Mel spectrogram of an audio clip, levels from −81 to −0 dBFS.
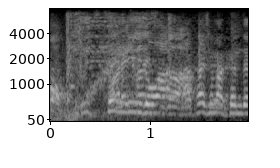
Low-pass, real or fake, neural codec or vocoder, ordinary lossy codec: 7.2 kHz; real; none; Opus, 24 kbps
